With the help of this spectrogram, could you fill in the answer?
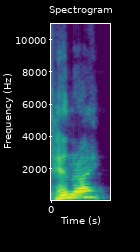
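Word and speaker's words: Henri: That looks like a French guy, doesn't it? He wasn't. Robert Henry, that was how he pronounced his name.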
